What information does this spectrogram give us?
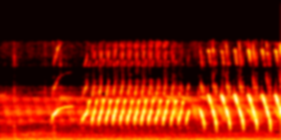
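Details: Soft canary song: a single rising whistle, then an even, rapid, high-pitched trill that gives way to slower, louder downward slurs, heard against light background noise.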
